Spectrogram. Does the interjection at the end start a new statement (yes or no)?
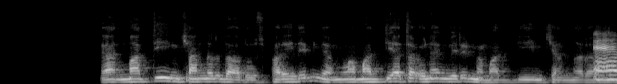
yes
